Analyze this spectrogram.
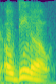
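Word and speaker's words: odino (ὠδίνω): The word that's used for labor is the word odino. Looks like this. Actually, it's a silent H. I'll put it there. H-O-D-I-N-O.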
